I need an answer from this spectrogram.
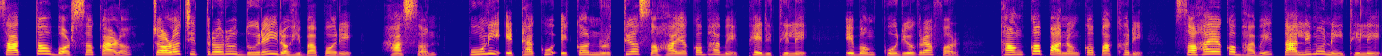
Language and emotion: Odia, neutral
